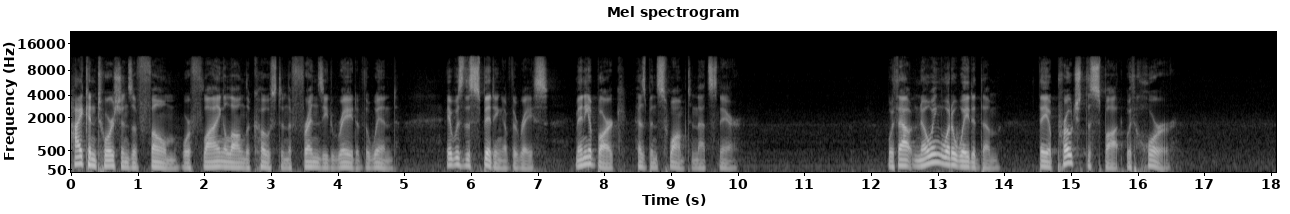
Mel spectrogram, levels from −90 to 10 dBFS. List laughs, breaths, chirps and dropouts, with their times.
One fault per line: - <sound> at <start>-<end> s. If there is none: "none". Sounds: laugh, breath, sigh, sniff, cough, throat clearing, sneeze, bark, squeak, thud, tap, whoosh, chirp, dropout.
none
